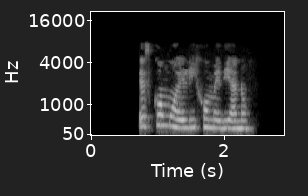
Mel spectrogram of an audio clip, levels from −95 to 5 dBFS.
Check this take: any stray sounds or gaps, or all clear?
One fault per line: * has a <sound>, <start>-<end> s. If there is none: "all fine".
all fine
